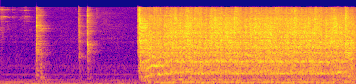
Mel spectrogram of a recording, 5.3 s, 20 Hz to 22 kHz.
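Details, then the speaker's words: 1971 Jaguar XJ6 with Chevy small-block V8, sat 5+ years, new fuel cell, plugs and wires: steady cranking with bursts that catch briefly but never settle; owner thinks it's running on residual fuel, not flooded, fuel starvation. "i highly doubt we flooded it but i think we're just running off a residual fuel"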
